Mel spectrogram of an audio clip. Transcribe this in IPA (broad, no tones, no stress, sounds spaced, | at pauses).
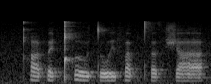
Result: qʰ ɛ p ɛ ǃʰ ɤ ʊ̯ t o ɪ̯ f a p tʰ ɐ x ʃ a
